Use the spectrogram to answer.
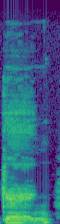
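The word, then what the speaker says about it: gangue: to be dumped somewhere the gang that's pronounced gang that's even more waste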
